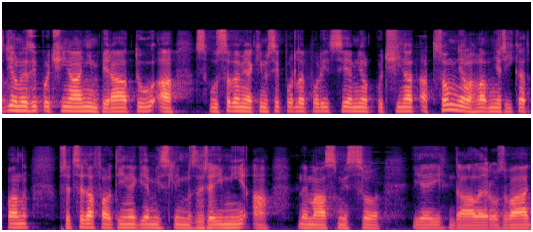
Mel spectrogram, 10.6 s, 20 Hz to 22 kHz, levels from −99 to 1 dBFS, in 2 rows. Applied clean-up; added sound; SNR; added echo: neural mask model DeepFilterNet 3.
